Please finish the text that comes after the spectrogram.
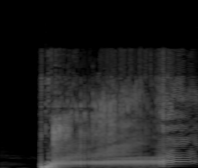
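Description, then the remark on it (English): A voice blows a loud, sustained raspberry imitating a superhero's fart, about a second and a half of buzzing, fluttering noise that trails off with a short gurgle at the end. “Talking about what kind of sound each Marvel hero makes when they fart.”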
